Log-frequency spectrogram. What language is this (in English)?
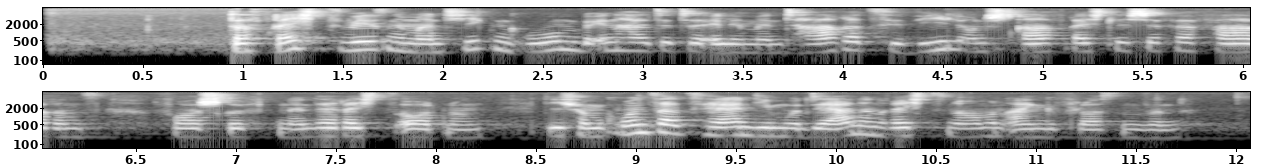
German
